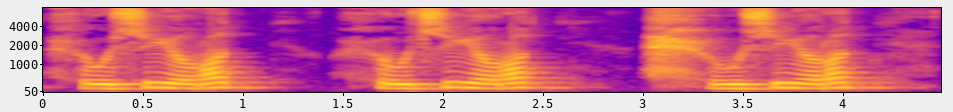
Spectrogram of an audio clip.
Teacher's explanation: रॉ के ऊपर ज़बर है तो इसको मोटा करेंगे और ता को बारीक पढ़ेंगे। तो इसकी आवाज़ आएगी हुशीरत, हुशीरत, हुशीरत। · अब ये जो हमारे पास लफ्ज़ है इसके अंदर हमारे पास है पहले नंबर पे हा पे शीन और रॉ है और आखिर पे ता है। ये जो हा है इसको पढ़ते वक्त भी हम अपने होंठों को गोल करेंगे क्योंकि इसके ऊपर पेश है, और शीन के नीचे देर है, और शीन के पढ़ने का तरीकाकार है ज़ुबान का वस्त जब ऊपर मद्दे मुकाबिल तालु से लगता है तो शीन अदा होता है।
